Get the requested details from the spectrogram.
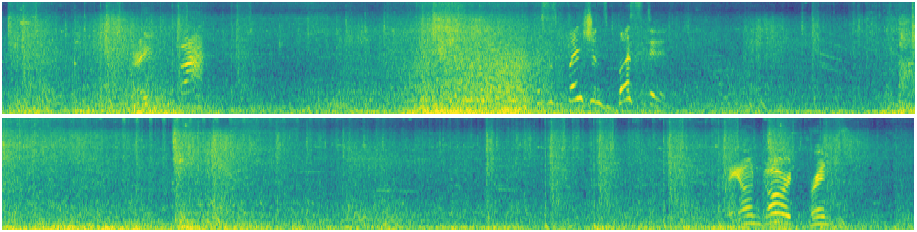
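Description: Explosions boom loudly now and then.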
